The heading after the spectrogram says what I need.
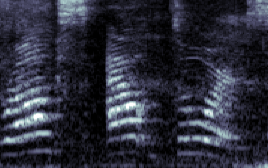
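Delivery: very loud, projected, carrying public-address voice. Repeating a name after being told to speak up: speaking up loudly through cupped hands. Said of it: "Megaphone hands".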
